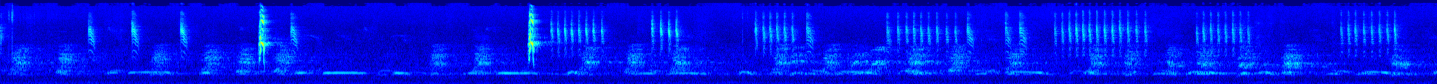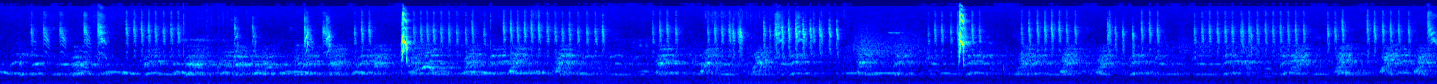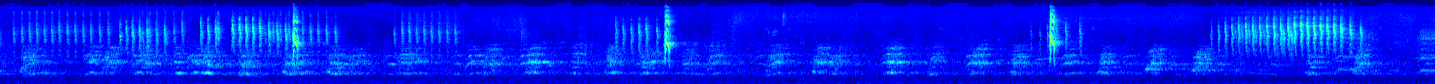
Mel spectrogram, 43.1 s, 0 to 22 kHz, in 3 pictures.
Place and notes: Επαρ.Οδ. Φιλώτας - Άρνισσα, Αντίγονος 530 70, Ελλάδα - Birds
Record by: Alexandros Hadjitimotheou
